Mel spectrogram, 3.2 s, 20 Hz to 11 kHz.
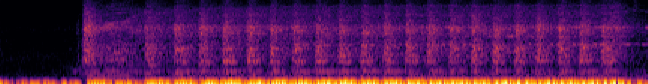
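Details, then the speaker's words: Mazda2 cranked with clutch in and throttle floored, which cuts spark and fuel, to build oil pressure after an oil change or long sit; rapid even chugging of about eight beats a second that never catches; normal cranking without start. "what happened there was the engine was getting no spark or fuel. It was just the starter motor kicking over and spinning the engine, and thus pressurizing your lubrication system."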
